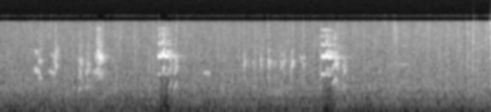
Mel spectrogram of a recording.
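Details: Barred parakeets giving a few sharp, high chirps with short gaps between them, two louder calls standing out, mixed with fluttering wingbeats over a faint steady hiss.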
